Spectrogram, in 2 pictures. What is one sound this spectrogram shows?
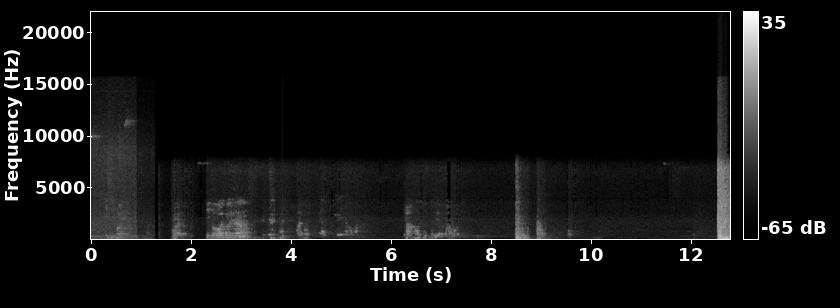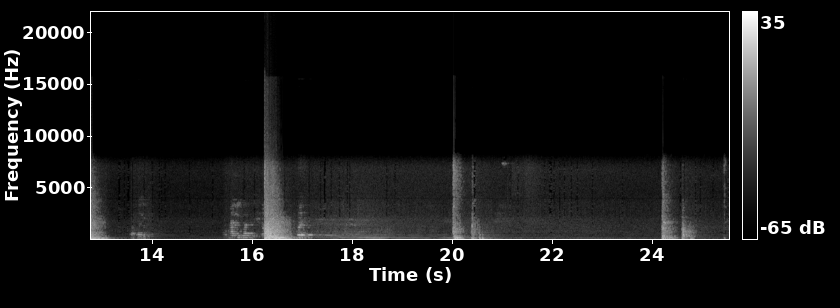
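A heavy tyre thuds onto a concrete floor.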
